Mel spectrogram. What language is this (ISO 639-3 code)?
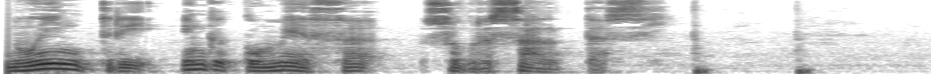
glg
